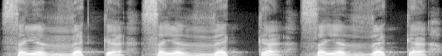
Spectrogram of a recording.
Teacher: সিন জবর সা, ইয়া জাল জবর ইয়াদ। উচ্চারণ, জালের উচ্চারণ অবশ্যই এভাবে করবেন, জিব্বার আগা এবং দাঁতের আগা থেকে।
